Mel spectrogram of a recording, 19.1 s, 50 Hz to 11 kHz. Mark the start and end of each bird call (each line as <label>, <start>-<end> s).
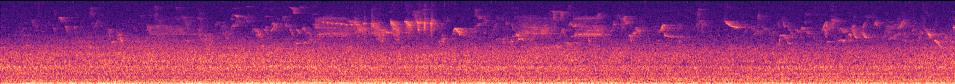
Gray Catbird (Dumetella carolinensis), 4.5-19.1 s
Red-winged Blackbird (Agelaius phoeniceus), 5.7-8.9 s
Red-winged Blackbird (Agelaius phoeniceus), 14.4-14.9 s
Warbling Vireo (Vireo gilvus), 15.9-18.3 s
Baltimore Oriole (Icterus galbula), 16.4-17.5 s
